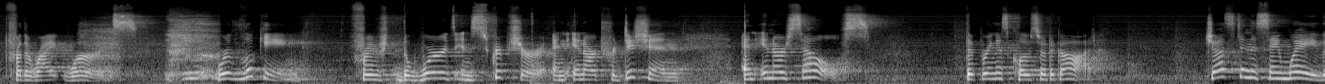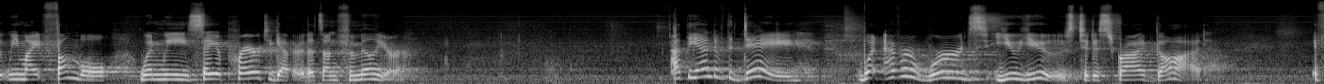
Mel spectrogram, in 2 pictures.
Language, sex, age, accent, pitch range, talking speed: English, female, 30-49, American, 205-275 Hz, 125 wpm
